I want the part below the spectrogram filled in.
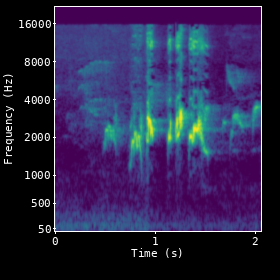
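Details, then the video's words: Captive red-whiskered bulbul used as a lure, giving morning song to stimulate birds and draw in wild ones: a quick burst of bright, warbling, slurred notes rising and falling, ending in a thin whistle. "Luyện giọng cho chào mào hót sáng căng lửa kích chim mộc hót siêu hay, Chào mào mồi hót gọi bổi"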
